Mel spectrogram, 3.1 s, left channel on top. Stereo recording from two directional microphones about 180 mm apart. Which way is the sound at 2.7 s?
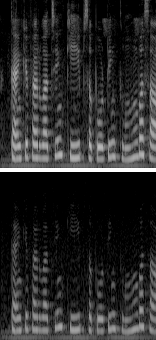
30° left (ahead or behind).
